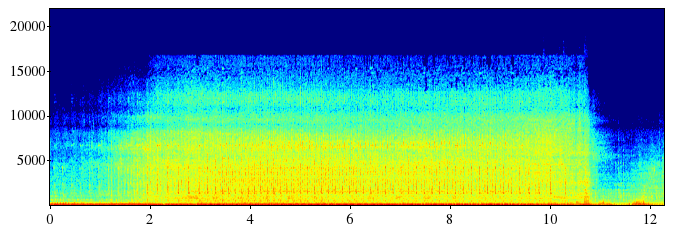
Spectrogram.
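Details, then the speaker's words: 1980 or 1981 Chevy V8 restarted after sitting about 29–31 years: rough, lumpy idle with a fast clatter about four per second; lifter suspected sunk or off, valve lash loose, vacuum line holes also present. "she's just loose that's all it is so we got about eight cylinders now"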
